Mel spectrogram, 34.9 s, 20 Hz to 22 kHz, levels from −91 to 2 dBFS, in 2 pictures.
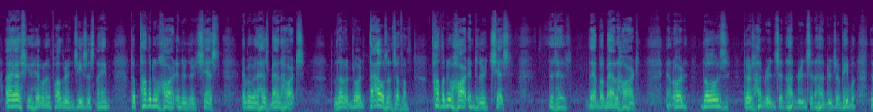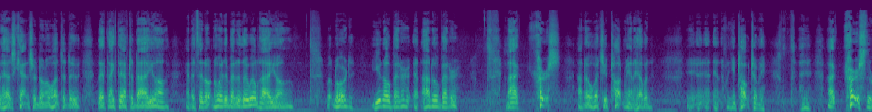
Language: English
